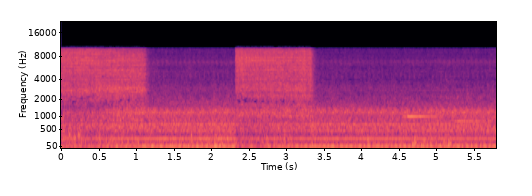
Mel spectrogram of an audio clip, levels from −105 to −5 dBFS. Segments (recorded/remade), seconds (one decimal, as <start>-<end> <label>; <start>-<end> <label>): 0.0-5.8 recorded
